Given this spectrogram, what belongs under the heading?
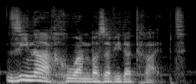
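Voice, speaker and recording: An actor playing an authoritative, impatient lord in a radio drama, curt and husky. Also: male voice, mid-range voice, expressive, normal speed, slight background noise, lightly acted. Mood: commanding. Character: commanding, impatient English lord posing as sage. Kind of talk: German radio drama acting.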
